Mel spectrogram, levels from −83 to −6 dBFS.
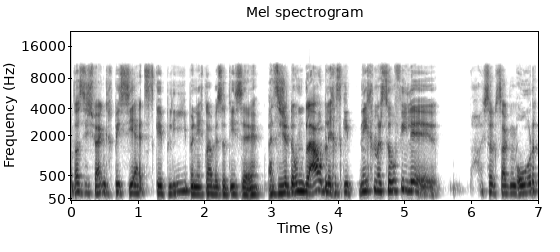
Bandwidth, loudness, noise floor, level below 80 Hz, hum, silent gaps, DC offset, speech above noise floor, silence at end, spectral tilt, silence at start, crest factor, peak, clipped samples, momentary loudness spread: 11.5 kHz; -19 LUFS; -49 dBFS; -64 dBFS; none; none; under 0.1%; 30 dB; 0 s; -4.5 dB/octave; 0 s; 18 dB; -2 dBFS; under 0.1%; 7 LU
